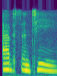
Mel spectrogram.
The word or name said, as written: absentee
